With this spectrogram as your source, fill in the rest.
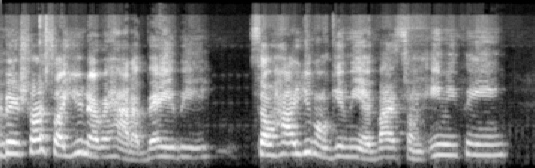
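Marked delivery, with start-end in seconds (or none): none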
